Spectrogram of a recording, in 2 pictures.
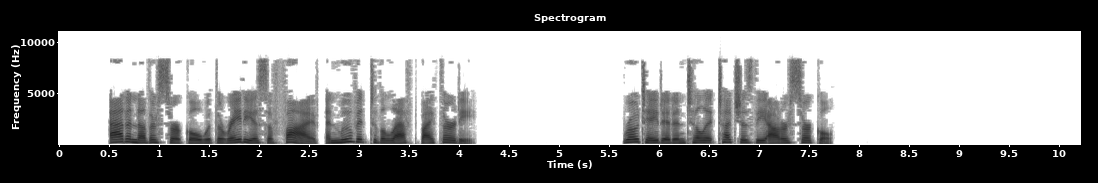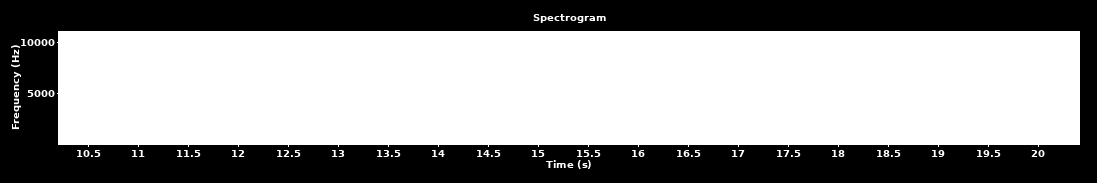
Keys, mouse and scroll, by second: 1.8-3.8 drag, 3.8 g, 6.4 shift+middle click, 7.2 r, 10.6 shift+middle click, 11.0-11.7 scroll up 5, 11.7-12.7 shift+middle drag, 12.7-13.5 scroll up 4, 13.5 shift+middle click, 13.9 scroll up 1, 14.9 r, 17.3-17.7 shift+middle drag, 17.7-19.9 scroll up 9, 19.9 r.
